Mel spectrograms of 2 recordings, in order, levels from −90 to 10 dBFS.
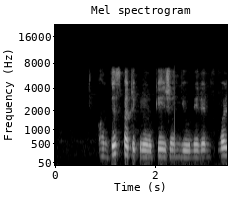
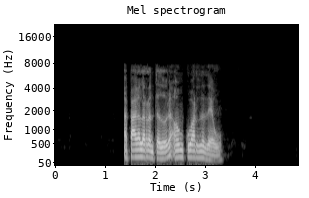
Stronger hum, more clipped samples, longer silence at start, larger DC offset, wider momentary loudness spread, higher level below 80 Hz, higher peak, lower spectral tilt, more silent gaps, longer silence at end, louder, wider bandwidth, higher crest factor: neither; neither; second, 0.9 s vs 1.35 s; neither; about the same, 9 LU vs 11 LU; second, -74 dBFS vs -64 dBFS; second, -8 dBFS vs -2 dBFS; second, -2.5 dB/octave vs -7 dB/octave; neither; second, 0 s vs 1.55 s; second, -27 LUFS vs -16 LUFS; about the same, 7.4 kHz vs 7.8 kHz; about the same, 18 dB vs 18 dB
